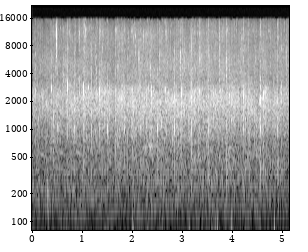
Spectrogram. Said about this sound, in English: And again, those applause go vertical.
